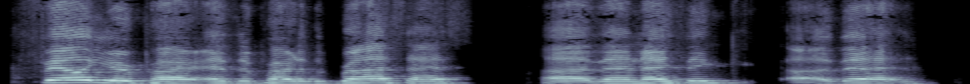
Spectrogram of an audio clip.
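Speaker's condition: Cerebral palsy; diagnosed as firstborn child, went to therapy

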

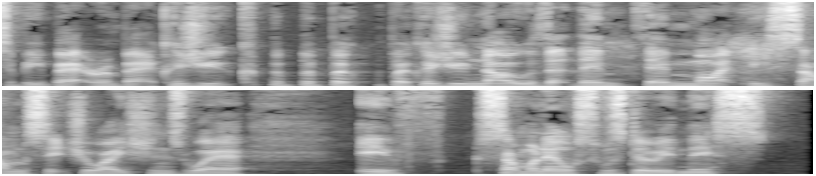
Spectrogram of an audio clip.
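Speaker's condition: No condition

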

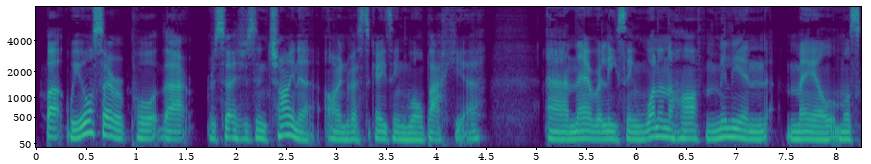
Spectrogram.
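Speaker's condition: No condition

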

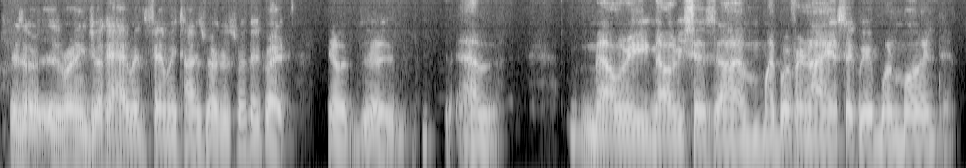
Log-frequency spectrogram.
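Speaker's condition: Parkinson's disease; still walks poorly

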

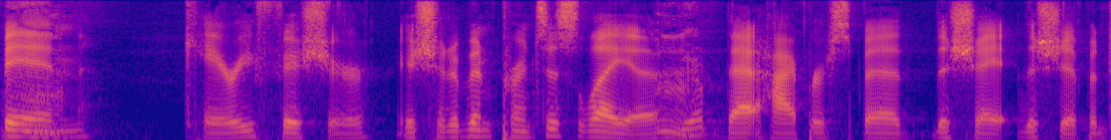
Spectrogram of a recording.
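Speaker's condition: No condition

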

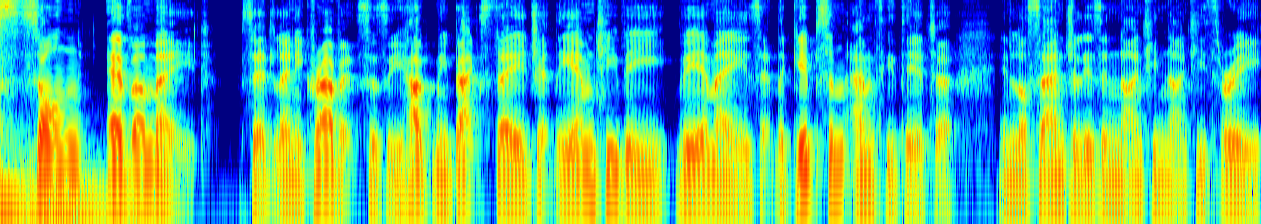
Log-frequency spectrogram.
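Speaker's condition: No condition

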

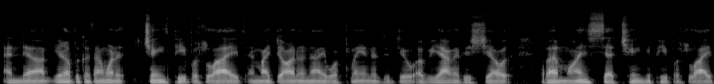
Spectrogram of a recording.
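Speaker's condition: Hearing loss; severe speech impediment as a child

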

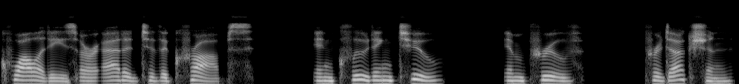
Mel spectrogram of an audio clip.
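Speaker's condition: No condition

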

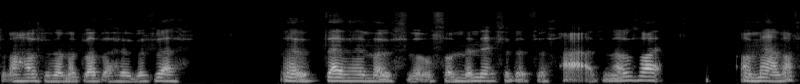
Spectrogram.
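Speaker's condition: Tongue cancer, near-total glossectomy, stage 4 tongue cancer; near-total tongue removal, temporary tracheostomy

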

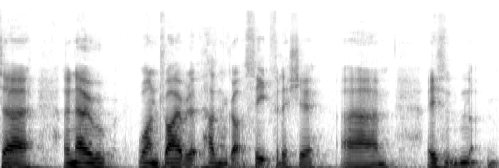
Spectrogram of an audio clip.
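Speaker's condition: No condition

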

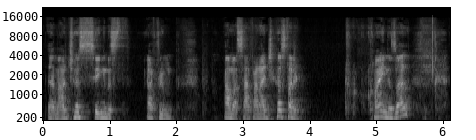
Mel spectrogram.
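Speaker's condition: Stammer; stammer since childhood, spoke little when young to hide it; struggles to say own name, slow to get out, less stammering with put-on Birmingham accent or exaggerated speech; prolonged sounds

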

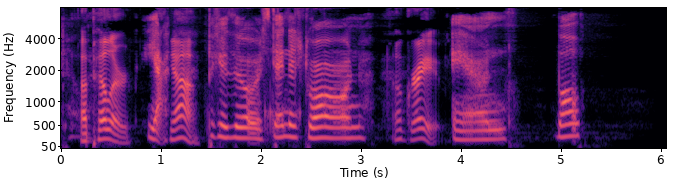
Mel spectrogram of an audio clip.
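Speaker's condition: Down syndrome

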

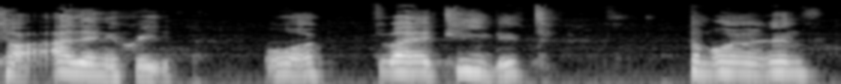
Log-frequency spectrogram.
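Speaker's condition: Cerebral palsy; present from birth, caused by not breathing for first 45 minutes of life

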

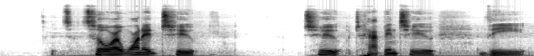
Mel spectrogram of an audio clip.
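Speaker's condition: Stuttering; stutter since childhood, 20 years speech therapy first on fluency, hypnosis, military hypnotherapist on mental health; repeated sounds, blocks

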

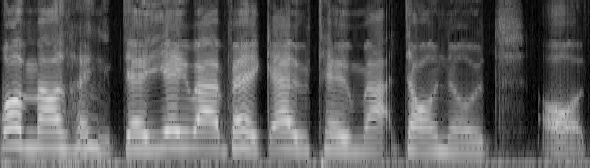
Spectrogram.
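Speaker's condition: Cerebral palsy

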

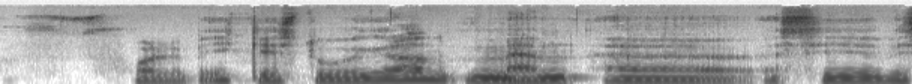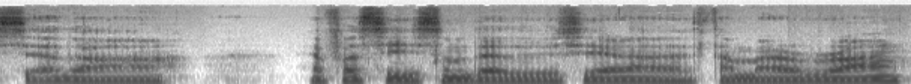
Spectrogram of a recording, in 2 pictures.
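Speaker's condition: ALS; uses breathing help, good and bad days, clenching and teeth grinding on bad days

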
